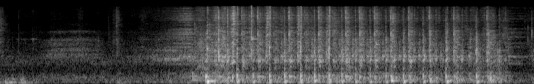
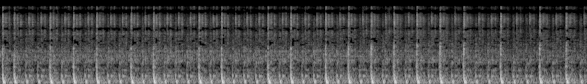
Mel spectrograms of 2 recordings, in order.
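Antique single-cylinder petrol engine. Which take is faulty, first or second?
first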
